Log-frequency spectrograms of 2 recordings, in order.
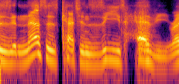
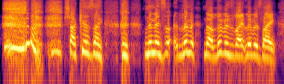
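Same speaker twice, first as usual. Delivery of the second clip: cracking up; 7 semitones higher, 3 dB louder than usual. Real, not acted. Restarting story through his laughter.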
